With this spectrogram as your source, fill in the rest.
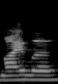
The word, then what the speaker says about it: Lila: Hi, my name is Lila. Lila. How you say it? Lila.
